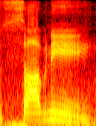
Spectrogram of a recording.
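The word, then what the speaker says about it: Seoni: पता नहीं इंग्लिश में एस इ ओ एन आई क्यों लिखा हुआ है। जब सावनी ही बोलते हैं तो हिंदी में भी सावनी है। स्पेलिंग ही गलत है इंग्लिश में।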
